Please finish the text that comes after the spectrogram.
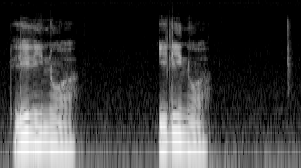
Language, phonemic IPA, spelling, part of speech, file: French, /i.li.nwa/, Illinois, noun / proper noun, Fr-Illinois.oga
- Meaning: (noun) Illinois, Illinese (member of the Illinois Confederation); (proper noun) Illinois (a state of the United States, named for the people)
